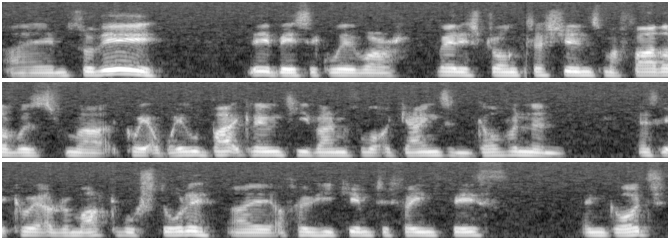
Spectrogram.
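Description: A Scottish man in his forties, appearing as a podcast guest, shares his personal faith testimony in conversation, earnest and reflective. His voice is mid-range and level in tone, at a normal speed, and the recording is rough.

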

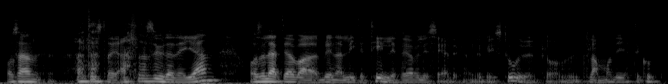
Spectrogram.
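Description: A young man hosting a podcast in a casual chat, telling stories laid-back and swearing freely. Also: fairly low pitch. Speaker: podcast host.

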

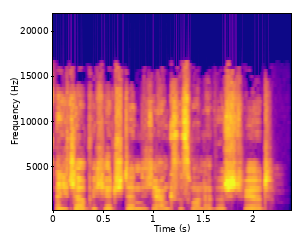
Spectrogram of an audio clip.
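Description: A woman's voice: on the low side, little pitch movement, brisk, creaky, a bit bright. A young woman co-hosting a casual podcast, giving dry, amused reactions and thoughtful replies. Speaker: podcast co-host. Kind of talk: casual chat.

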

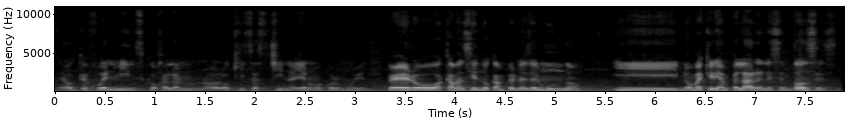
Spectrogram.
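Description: Lively young Mexican man telling a story. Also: a little high, a little fast, hardly any pauses, slight background noise. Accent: Mexican Spanish. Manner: lively storyteller who acts out other people's lines. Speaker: guest. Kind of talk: casual storytelling interview.

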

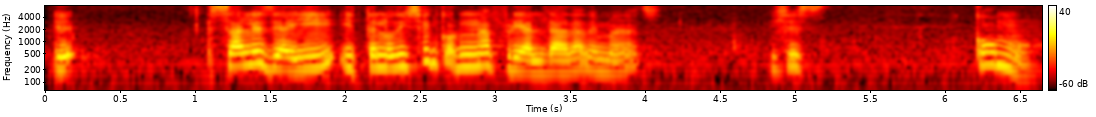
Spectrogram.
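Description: A woman's voice: a little high, animated, measured pace, creaky, dark tone. A woman with a Mexican accent, an interview guest candidly recounting her personal story and acting out the dialogue, with frequent fillers. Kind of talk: personal testimony in conversation.

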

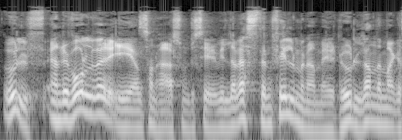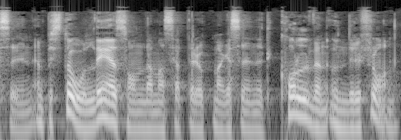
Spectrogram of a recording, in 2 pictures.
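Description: A man's voice: fairly low pitch, expressive, creaky, few pauses, darkish tone. A man reading the questions of a methodical male police interrogator. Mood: probing. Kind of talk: read-aloud interrogation transcript.

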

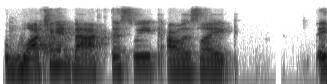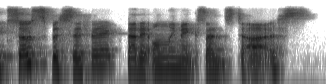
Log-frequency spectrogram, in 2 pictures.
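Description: A woman's voice: mid-range voice, steady tone, measured pace, sharp tone. A woman in her thirties hosting a casual pop culture podcast, chatting in a conversational way. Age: 30s. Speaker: podcast host.

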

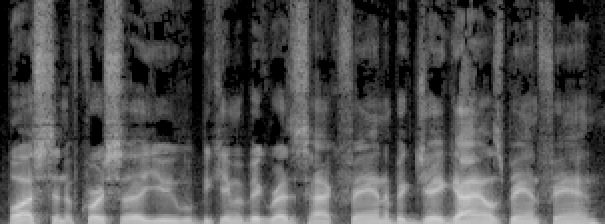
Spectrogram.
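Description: A man's voice: on the low side, steady tone, normal speed, fairly bright tone. A man hosting a radio show, talking in an easygoing way and laughing often. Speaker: radio host. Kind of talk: casual radio interview.

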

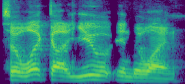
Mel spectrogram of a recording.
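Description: A man's voice: medium pitch, unhurried. Jokey man co-hosting a podcast. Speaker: podcast co-host. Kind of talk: interview chat.

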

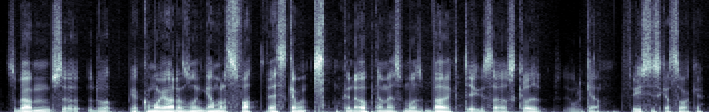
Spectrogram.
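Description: A man's voice: fairly low pitch, flat delivery, creaky, no room sound, studio quality. A man in his forties, a podcast co-host, telling rambling IT work anecdotes with lots of fillers and swearing.

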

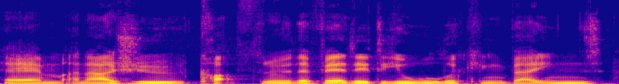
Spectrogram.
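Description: A man's voice: lowish voice, fairly even intonation, normal speed. Man, game master, rambling narration, lots of fillers. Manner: loose, rambling, full of fillers.

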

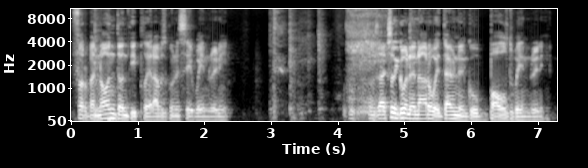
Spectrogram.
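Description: Scottish male co-host, mid-thirties, lowish voice, easygoing teasing. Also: moderate pace, pauses often, slight background noise. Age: 30s. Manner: teasing, laid-back banter. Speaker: podcast co-host. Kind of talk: casual podcast chat.

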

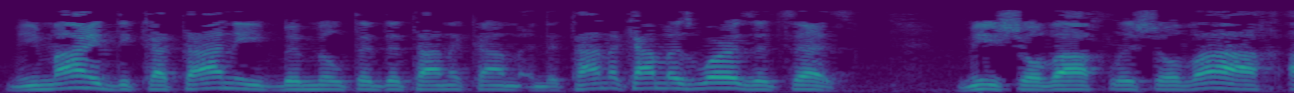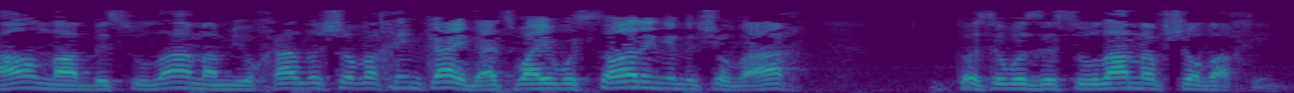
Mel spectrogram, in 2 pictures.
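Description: Reading from the Talmud in an informal class, a man explains the passage emphatically, posing questions and answering them. His voice sits in the mid range with a breathy edge, and the lo-fi audio sounds muffled.

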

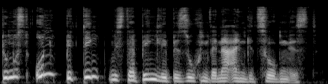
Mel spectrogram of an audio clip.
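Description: A fussy, excitable mother pushes her husband in shrill, breathless bursts, as a woman reads her in an audiobook. Her voice leaps high and swoops widely, with a husky grain. The recording is dry and close. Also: a little fast, no echo, heavily acted. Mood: excited, insistent. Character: fussy excitable middle-aged mother, matchmaking. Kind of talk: audiobook reading.

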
